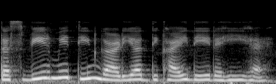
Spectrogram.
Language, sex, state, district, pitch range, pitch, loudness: Hindi, female, Karnataka, Bangalore, 200-245 Hz, 215 Hz, -12 LUFS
